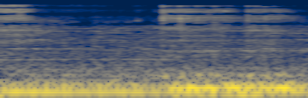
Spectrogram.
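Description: Low steady rumble inside a pickup truck's cab, with faint music.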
